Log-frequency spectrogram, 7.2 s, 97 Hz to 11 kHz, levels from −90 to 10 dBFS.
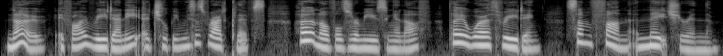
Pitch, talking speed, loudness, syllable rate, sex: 220 Hz, 205 wpm, -18 LUFS, 5.9 syllables/s, female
